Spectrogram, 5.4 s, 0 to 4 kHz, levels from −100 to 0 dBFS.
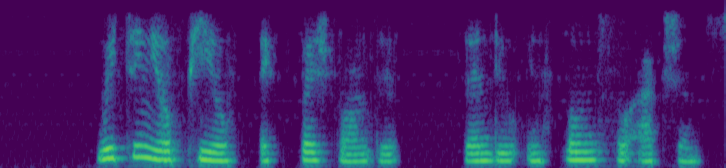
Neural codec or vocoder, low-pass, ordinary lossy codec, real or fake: codec, 16 kHz, 0.4 kbps, LongCat-Audio-Codec; 3.6 kHz; none; fake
